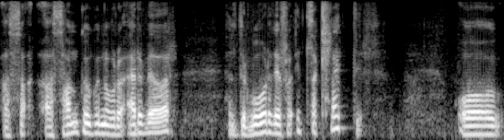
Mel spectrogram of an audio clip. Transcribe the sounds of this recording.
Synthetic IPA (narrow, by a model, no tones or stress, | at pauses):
a̰ðsaðsamkʰœŋkʏt̪navɔːɾʏ̰ʔɛɾvɪɣaðaɾ̥ | hɛlt̪ʏɾvɔːɾʏðɛɾsɔʔɪt̪lakʰlajht̪ːɪɾ̥ | ɔɣ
